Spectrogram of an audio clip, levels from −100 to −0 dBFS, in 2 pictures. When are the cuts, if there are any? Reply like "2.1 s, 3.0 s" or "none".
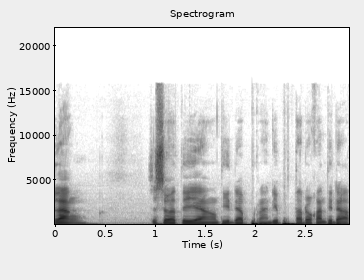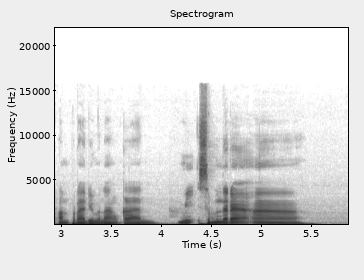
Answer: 4.1 s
